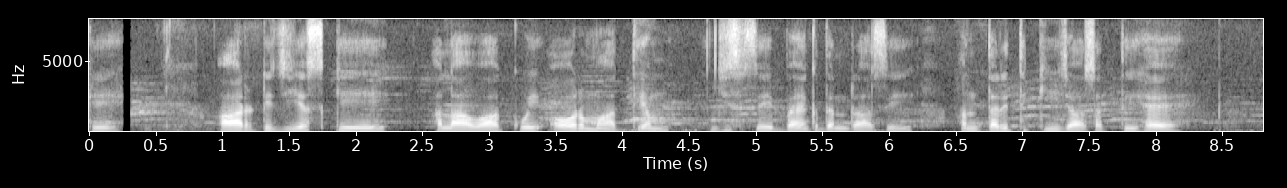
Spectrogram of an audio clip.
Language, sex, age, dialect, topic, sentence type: Hindi, male, 41-45, Garhwali, banking, question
